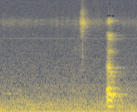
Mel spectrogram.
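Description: Quiet room tone, then near the end a woman's single short, surprised "oh".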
